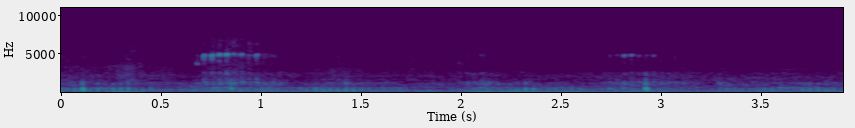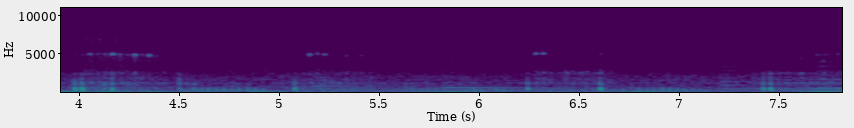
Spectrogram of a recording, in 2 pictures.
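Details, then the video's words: Purring American Shorthair cat, a low rumbling drone rising and falling in slow breaths, partly overlaid by gentle background music with sustained tonal notes and occasional soft taps. "The sound of a cat rumbling"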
